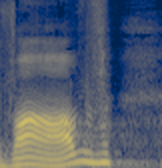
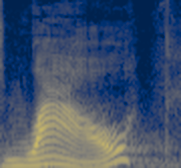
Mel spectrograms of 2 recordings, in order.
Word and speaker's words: vav: Sometimes it's pronounced as vav. I prefer the pronunciation as wow.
